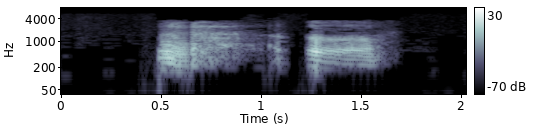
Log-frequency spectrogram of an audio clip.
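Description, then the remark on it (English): A dog lets out two drawn-out, throaty vocalizations in quick succession, fairly loud, like grumbling back-talk, with silence before and after. “Now my dog's trying to fault me.”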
